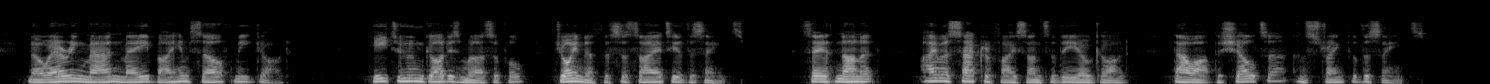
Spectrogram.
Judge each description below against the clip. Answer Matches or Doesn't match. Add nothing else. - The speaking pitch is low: Matches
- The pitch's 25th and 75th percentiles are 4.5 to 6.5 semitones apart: Doesn't match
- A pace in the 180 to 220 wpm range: Doesn't match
